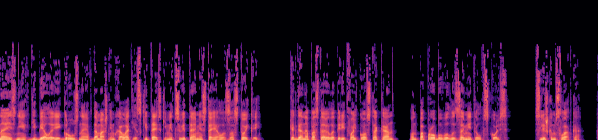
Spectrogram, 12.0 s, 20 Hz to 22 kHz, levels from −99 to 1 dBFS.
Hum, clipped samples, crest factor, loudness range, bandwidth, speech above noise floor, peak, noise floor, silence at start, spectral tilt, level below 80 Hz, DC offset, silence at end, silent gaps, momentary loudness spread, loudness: none; under 0.1%; 18 dB; 2 LU; 15 kHz; over 70 dB; -2 dBFS; under -90 dBFS; 0 s; -5 dB/octave; -36 dBFS; under 0.1%; 0.4 s; 5.46-5.50 s, 10.43-10.47 s, 10.65-10.69 s; 9 LU; -21 LUFS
